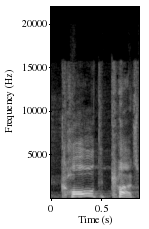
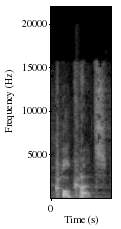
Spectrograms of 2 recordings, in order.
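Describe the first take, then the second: First: The words are said slowly and separately. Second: The words are said quickly, run together.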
